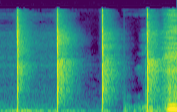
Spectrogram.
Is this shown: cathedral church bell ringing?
no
